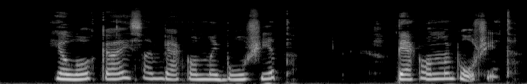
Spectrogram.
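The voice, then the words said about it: Put-on unidentifiable accent. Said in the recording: “I have no idea what accent that is”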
